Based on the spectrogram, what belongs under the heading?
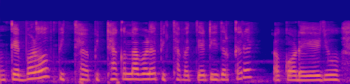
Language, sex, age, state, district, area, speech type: Odia, female, 30-45, Odisha, Cuttack, urban, spontaneous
